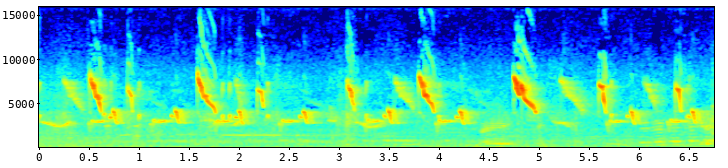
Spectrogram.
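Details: Oriental white-eye song: rapid high chirps and thin descending whistles, in bursts about every half second, with fainter twittering between phrases and a quiet background hum.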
